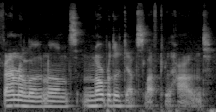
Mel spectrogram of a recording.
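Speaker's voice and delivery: raspy alien creature voice, fading at the end; Stitch impression. Shown as a demonstration. Streamer doing her best Stitch for viewers, alien rasp. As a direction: become the little blue alien, dropping to a breathy trail-off. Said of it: "I'll do probably the classic line".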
